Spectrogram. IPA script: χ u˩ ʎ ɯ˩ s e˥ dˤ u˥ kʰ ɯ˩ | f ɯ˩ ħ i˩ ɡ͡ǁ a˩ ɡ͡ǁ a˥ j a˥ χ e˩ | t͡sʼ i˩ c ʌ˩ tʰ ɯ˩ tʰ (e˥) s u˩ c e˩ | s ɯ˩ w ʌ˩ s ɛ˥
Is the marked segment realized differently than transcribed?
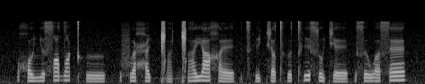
yes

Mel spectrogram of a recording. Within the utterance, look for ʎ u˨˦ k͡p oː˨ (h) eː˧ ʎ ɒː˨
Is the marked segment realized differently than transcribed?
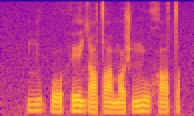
no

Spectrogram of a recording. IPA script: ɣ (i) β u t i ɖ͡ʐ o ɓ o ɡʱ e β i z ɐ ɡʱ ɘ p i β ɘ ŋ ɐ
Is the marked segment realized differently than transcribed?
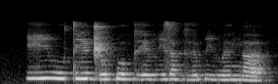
no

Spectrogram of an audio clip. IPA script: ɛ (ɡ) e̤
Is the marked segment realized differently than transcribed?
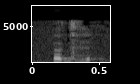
no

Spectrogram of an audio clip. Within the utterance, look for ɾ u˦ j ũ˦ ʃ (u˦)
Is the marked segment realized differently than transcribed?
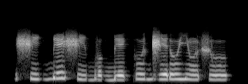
no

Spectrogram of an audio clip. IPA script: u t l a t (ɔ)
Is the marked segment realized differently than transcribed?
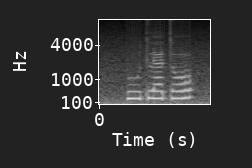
no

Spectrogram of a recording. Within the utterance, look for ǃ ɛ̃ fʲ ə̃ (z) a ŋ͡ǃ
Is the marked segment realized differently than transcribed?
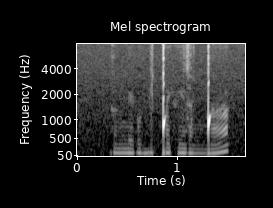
no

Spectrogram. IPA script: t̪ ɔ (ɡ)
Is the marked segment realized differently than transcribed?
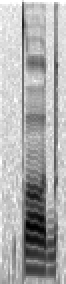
yes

